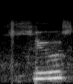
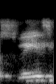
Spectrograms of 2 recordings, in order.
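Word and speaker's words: Suez: अब वो जो कैनाल बनी, what is the name of that canal, स्यूज canal. स्यूज canal, ठीक है। आपको स्वेज भी पढ़ने को मिलेगा, according two spelling you can pronounce it एज स्वेज।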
